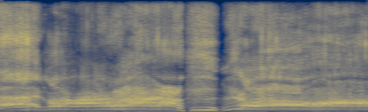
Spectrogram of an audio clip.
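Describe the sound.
A voice imitates a strained, gurgling scream, loud, sustained for nearly three seconds with a couple of brief catches midway before straining on again.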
